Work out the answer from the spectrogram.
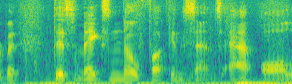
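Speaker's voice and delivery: normal talking voice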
